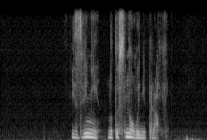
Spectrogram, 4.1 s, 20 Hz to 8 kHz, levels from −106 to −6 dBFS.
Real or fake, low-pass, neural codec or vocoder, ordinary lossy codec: fake; 7.2 kHz; codec, 16 kHz, 8 kbps, FunCodec, trained on Chinese and English, 25 frames a second; none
